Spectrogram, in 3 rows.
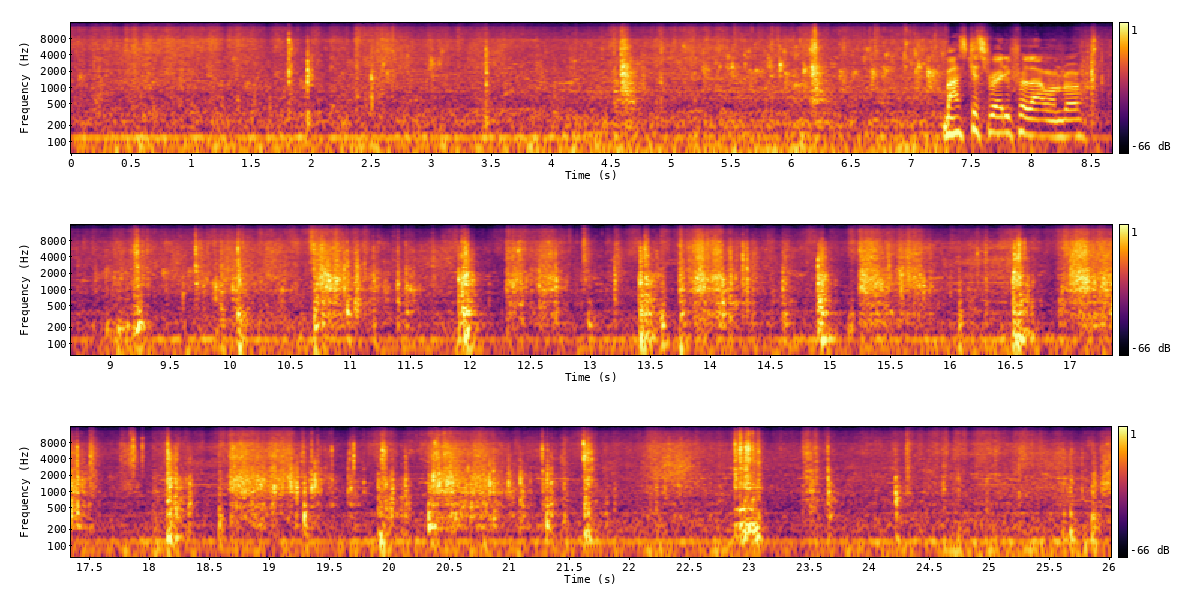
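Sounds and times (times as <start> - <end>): low hum: 0.0 - 13.8
utensils and containers clanking: 0.7 - 26.0.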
